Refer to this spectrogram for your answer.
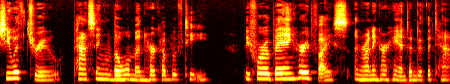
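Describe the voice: What's heard here is simply plain reading aloud.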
